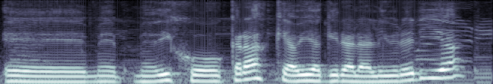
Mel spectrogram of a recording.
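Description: A man with a Rioplatense Argentine accent telling a comic story on the radio in a rambling, deadpan way with frequent restarts. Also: fairly high pitch, normal speed, soft background music. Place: radio studio.

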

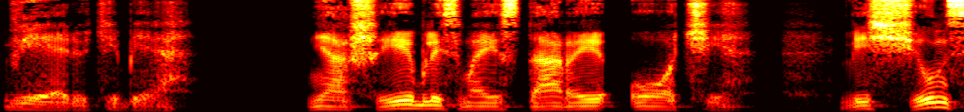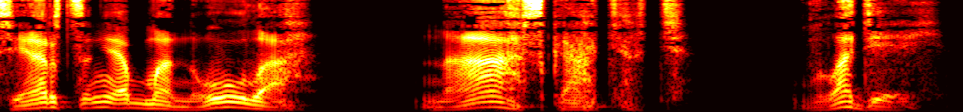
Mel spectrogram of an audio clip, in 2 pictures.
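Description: A tiny magical old man from a storybook, grave and slow, his voice dropping low and hushed, as a man puts him on. The recording is dry and close. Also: expressive, no room sound, exaggerated voice. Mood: solemn.

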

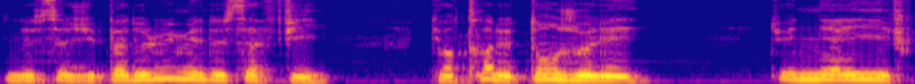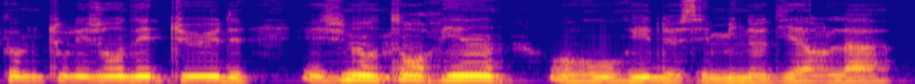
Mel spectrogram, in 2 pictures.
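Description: A man's voice: mid-range voice, expressive, brisk, warm tone, slightly rough, pitched above the performer's own voice. A man doing a furious old professor. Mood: angry. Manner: scolding, sarcastic, fierce. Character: irascible old male professor, woman-hating.

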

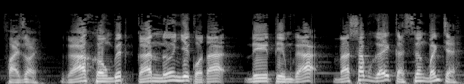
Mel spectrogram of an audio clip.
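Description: A man voicing a stubborn, boastful old martial-arts master who talks loud and blunt. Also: medium pitch, lively intonation, a little fast, soft background music. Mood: gruff. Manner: loud, gruff and brusque.

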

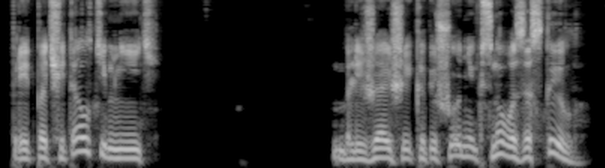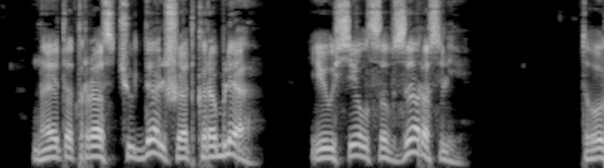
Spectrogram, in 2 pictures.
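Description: Male audiobook narrator with an animated delivery and a dry studio sound. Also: mid-range voice, no room sound. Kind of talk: scripted narration.

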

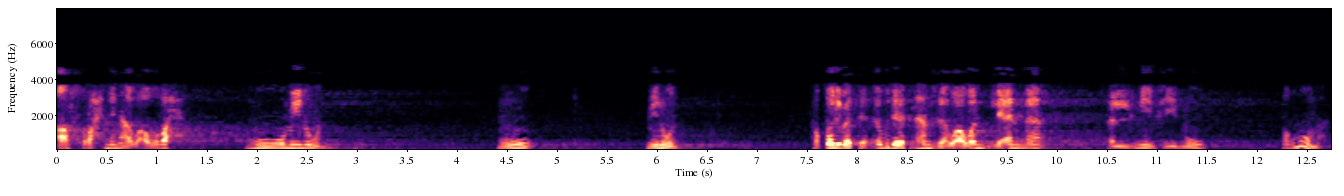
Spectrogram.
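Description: Male teacher with a slightly high voice. He walks through recitation rules, repeats examples and quizzes the class, recorded in an echoey hall through a tinny line. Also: brisk, long pauses, a little hiss or hum. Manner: repeats examples, chants verses, asks students questions. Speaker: sheikh teaching Quranic recitation. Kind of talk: classroom lesson explaining Quranic recitation rules.

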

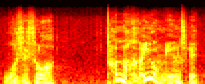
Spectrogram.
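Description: A man voicing a huge, gruff, hot-tempered half-giant groundskeeper in an audiobook, with a rough voice and booming outbursts. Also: very animated, normal speed, fairly bright tone, heavily acted. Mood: indignant. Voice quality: gravelly, rough. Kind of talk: audiobook character reading.

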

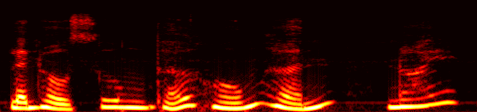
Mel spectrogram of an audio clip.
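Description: A woman narrating a martial-arts novel in a steady storytelling voice. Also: a little high, slow pace, husky. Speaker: audiobook narrator.

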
